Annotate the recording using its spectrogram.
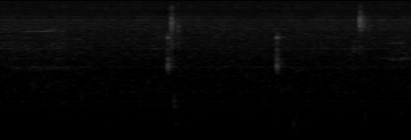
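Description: Near silence with three faint, short clicks, the first near the middle and the rest about a second apart: fingers or nails tapping and handling a smartphone.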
